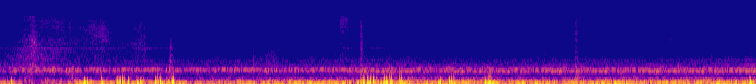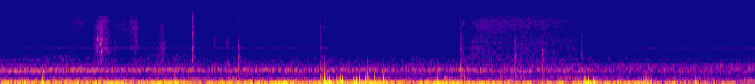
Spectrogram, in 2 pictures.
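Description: Car rolling slowly, heard from inside the cabin: a low tyre and road rumble with a steady mid-pitched hum throughout and a few dull low thumps.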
